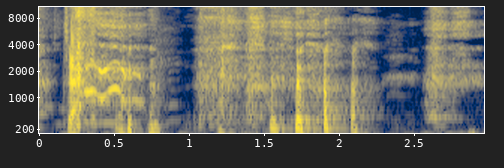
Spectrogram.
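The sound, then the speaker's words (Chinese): A person clearing their throat with several raspy, voiced bursts and hummed tones, some sounding like short coughs or chuckles, ending in a fainter rasp. “清一下喉咙， 清一个。”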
